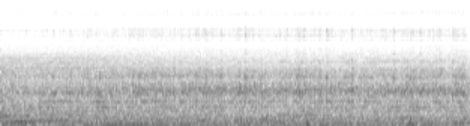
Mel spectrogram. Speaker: suara kemresek ini kelihatannya eh di bagian motornya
